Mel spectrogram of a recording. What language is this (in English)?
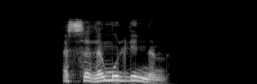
Kabyle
